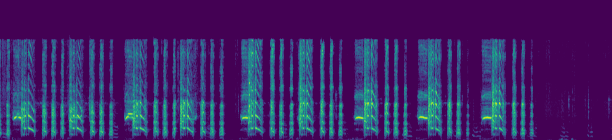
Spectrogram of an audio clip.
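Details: Grey francolin foraging among mustard leaves in a mustard field; loud, harsh, ringing call in bursts of rapid stacked notes, each burst about a second long, repeated roughly every one and a half seconds and ending in a few faint notes.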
